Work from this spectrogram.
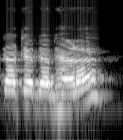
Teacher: मूर्धा पर आघात होने के कारण ट ठ ड ढ ड़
